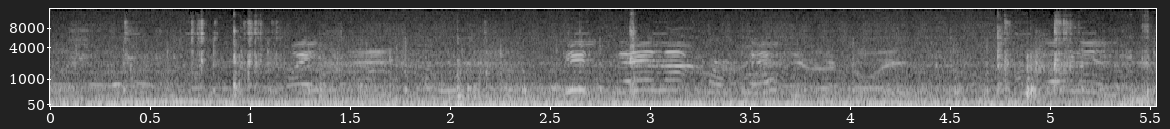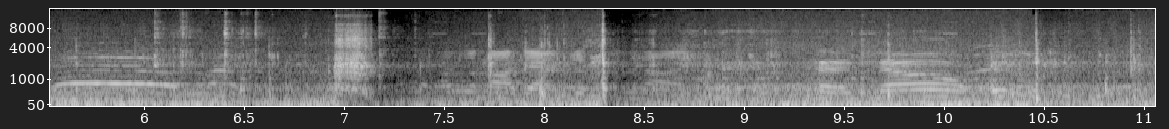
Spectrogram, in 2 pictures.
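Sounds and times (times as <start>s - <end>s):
skateboard clack: 0.0s - 11.0s
skateboard wheels rolling on concrete: 0.0s - 11.0s
voices calling out: 0.0s - 11.0s.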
